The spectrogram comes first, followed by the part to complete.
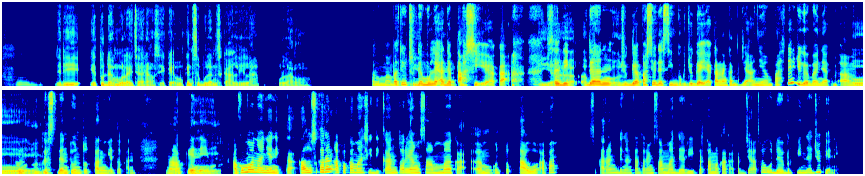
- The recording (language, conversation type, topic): Indonesian, podcast, Bagaimana kamu menilai tawaran kerja yang mengharuskan kamu jauh dari keluarga?
- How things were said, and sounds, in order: "sudah" said as "cudah"; chuckle; tapping; other background noise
